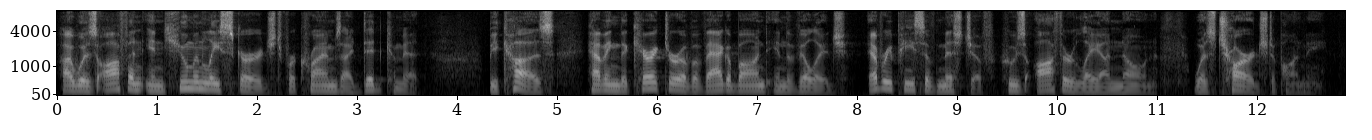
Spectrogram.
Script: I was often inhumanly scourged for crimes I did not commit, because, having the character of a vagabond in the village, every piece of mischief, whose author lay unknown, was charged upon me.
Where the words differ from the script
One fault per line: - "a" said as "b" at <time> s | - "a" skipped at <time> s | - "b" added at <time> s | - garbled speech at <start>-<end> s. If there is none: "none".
- "not" skipped at 3.3 s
